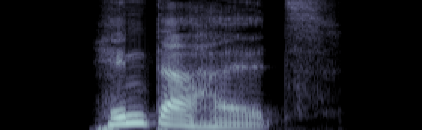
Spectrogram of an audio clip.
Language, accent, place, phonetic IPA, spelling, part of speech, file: German, Germany, Berlin, [ˈhɪntɐˌhalt͡s], Hinterhalts, noun, De-Hinterhalts.ogg
- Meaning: genitive singular of Hinterhalt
